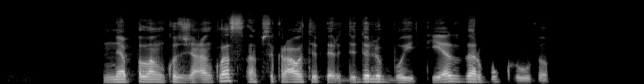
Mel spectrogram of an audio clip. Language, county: Lithuanian, Šiauliai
